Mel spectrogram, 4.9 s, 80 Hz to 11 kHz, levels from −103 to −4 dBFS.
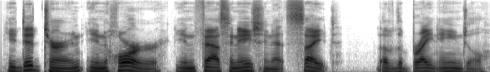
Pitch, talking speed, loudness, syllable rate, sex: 110 Hz, 160 wpm, -18 LUFS, 4.2 syllables/s, male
